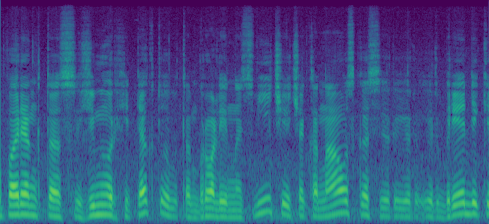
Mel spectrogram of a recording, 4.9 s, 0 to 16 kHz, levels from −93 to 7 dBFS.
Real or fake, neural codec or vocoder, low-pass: real; none; 14.4 kHz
